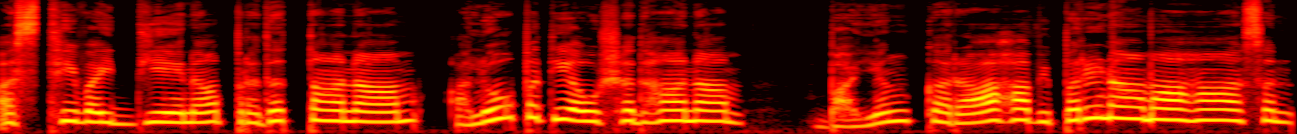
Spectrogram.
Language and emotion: Sanskrit, fearful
